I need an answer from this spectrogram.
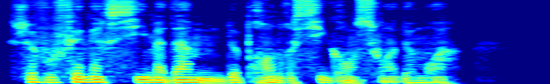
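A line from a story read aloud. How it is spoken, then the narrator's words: Tearful murmur. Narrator (French): murmura, les larmes aux yeux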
